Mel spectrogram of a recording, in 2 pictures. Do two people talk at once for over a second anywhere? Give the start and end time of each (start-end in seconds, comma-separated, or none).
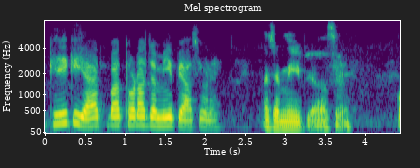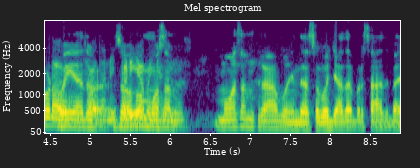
4.6-6.1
